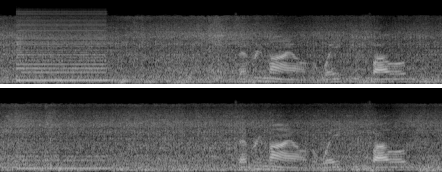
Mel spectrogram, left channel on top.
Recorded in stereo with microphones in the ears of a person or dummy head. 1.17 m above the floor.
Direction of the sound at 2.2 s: Centre (ahead or behind).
